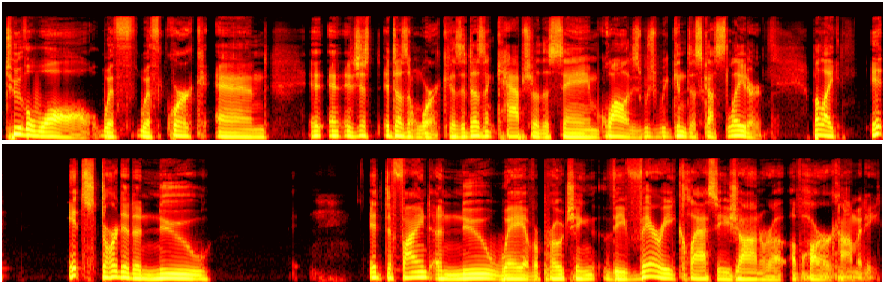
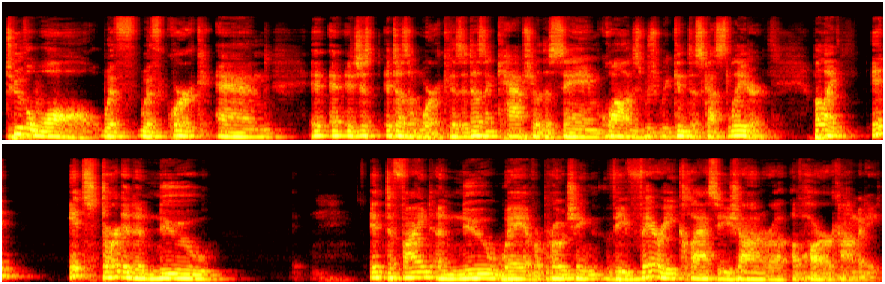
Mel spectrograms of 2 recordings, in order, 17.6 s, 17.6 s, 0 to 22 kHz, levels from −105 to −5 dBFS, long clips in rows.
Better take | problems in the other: first | off-mic speech; far // room echo; very slight; dies away in 0.3 s

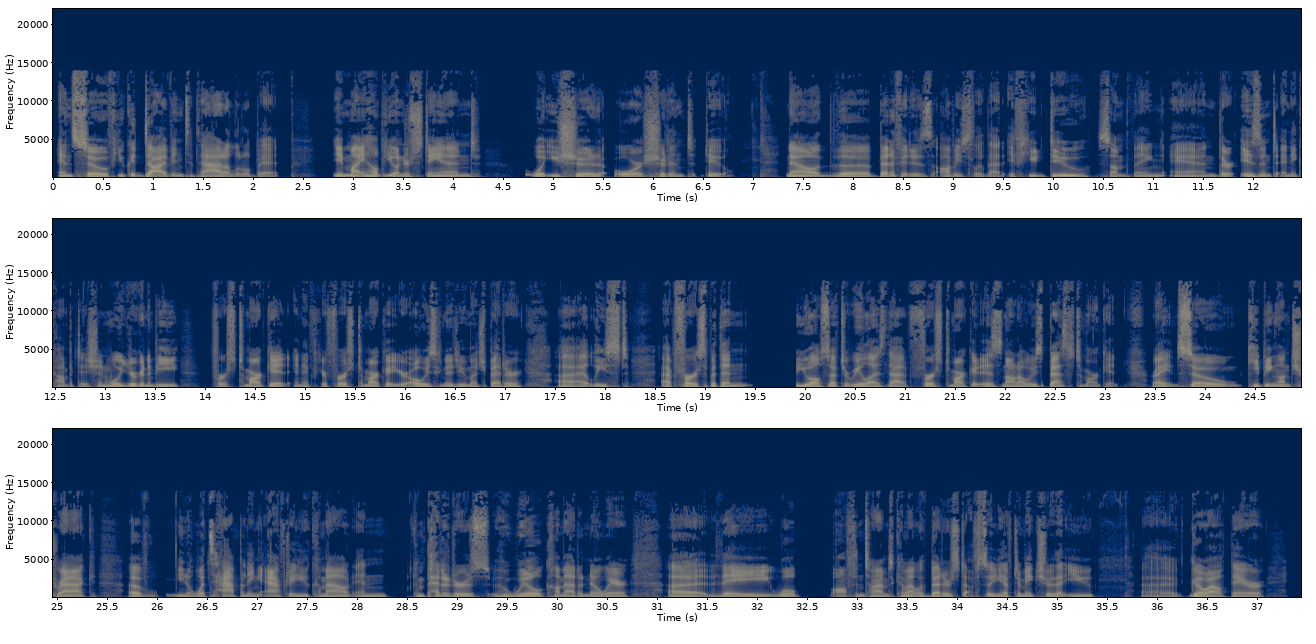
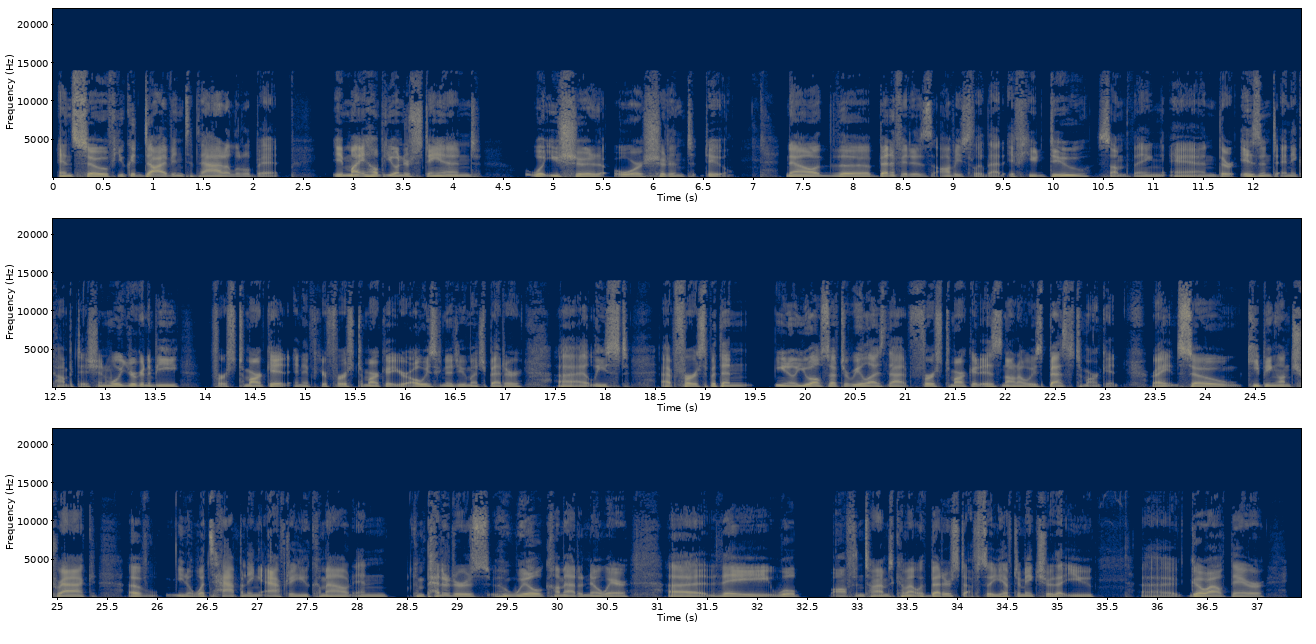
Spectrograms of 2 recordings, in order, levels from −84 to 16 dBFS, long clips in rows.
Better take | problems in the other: second | audio cutting out; at 20 s

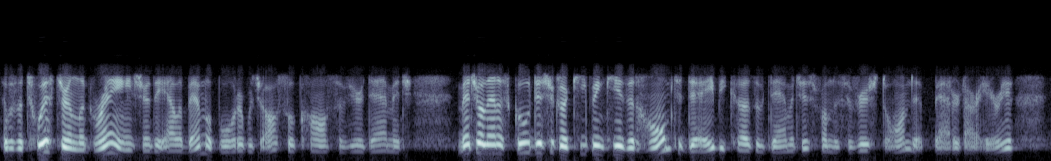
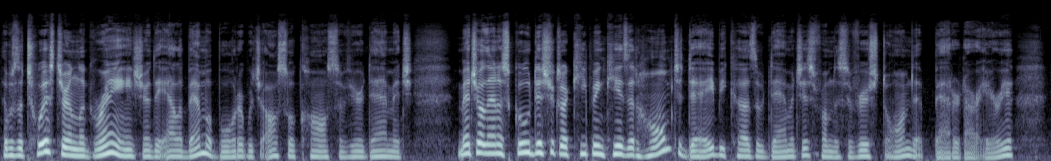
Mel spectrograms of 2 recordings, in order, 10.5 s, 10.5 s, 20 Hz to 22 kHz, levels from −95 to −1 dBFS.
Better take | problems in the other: second | phone-call audio; nothing above 3 kHz

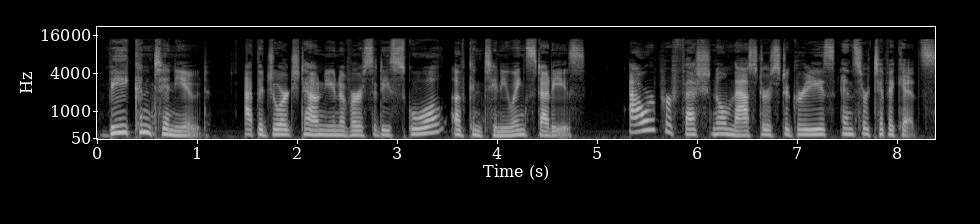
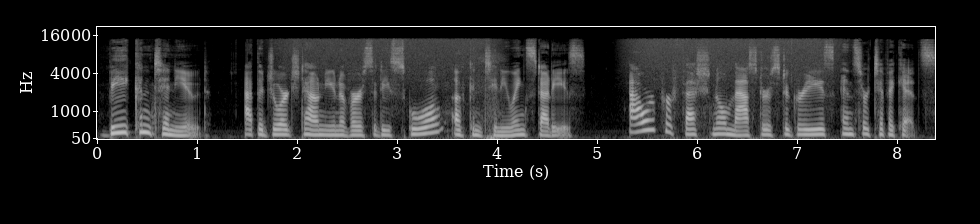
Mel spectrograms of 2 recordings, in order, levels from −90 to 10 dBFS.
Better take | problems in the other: first | hiss; noticeable; from 2 to 4 s and from 5.5 to 7.5 s; 15 dB below the speech

